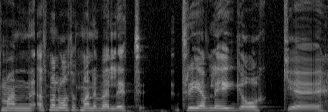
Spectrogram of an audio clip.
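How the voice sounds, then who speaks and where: A plain, everyday voice from a woman, fairly high in pitch and moderate in pace, on a very clean recording with a silent background. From Dalarna, Sweden. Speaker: real estate agent. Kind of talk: casual chat.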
